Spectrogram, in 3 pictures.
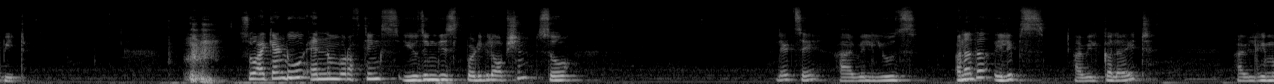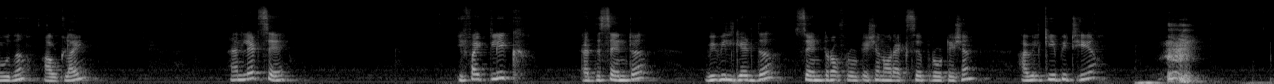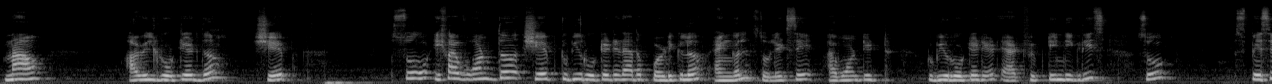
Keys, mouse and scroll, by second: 0.2 click, 1.5 Delete, 2.7 F4, 5.9-11.4 drag, 13.0 right click, 14.4-17.8 drag, 22.3-26.3 drag, 26.8-31.0 drag.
